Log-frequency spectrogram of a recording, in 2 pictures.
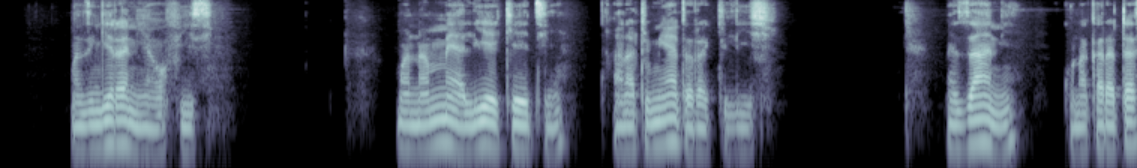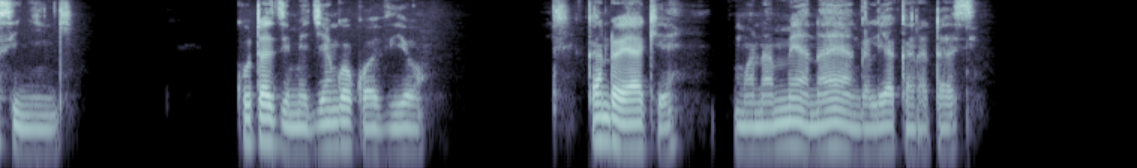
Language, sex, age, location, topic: Swahili, male, 18-24, Kisumu, government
